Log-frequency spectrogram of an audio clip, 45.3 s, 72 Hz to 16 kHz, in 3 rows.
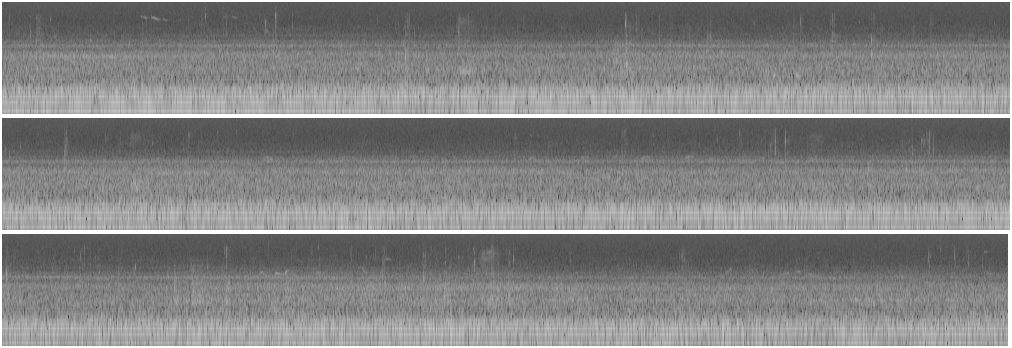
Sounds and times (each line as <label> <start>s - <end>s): lapping waves 0.0s - 45.3s
noise of the concrete factory 32.8s - 33.7s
